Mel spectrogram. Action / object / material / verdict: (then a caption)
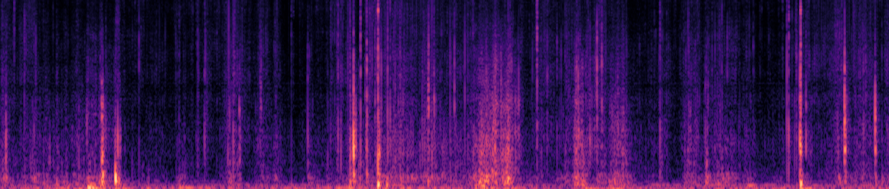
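scrape / chunks of gym chalk and cornstarch / chalk, cornstarch / none. Fingers snap and crumble multicolored chunks of a dried gym chalk and cornstarch mudpie, solid yet crumbly, over loose powder. Dry, crunchy cracks and crumbling rustles repeat throughout, with a few sharper snaps standing out near the start, the middle and close to the end. Soft powdery hiss fills the gaps between breaks.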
